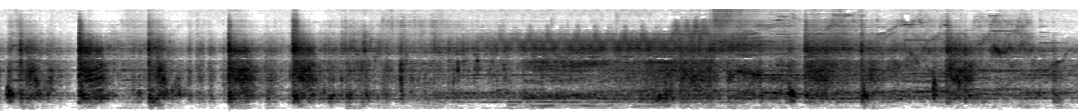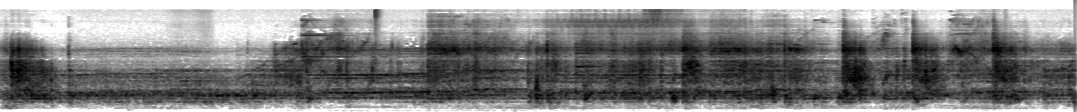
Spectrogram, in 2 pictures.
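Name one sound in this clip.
Game music plays steadily through a speaker.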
